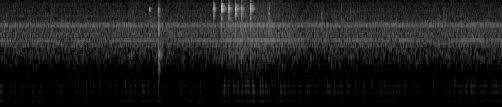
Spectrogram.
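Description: Faint computer keyboard keystrokes over near-silent room tone: a single key press about two seconds in, then a quick run of five or six presses around three seconds.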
